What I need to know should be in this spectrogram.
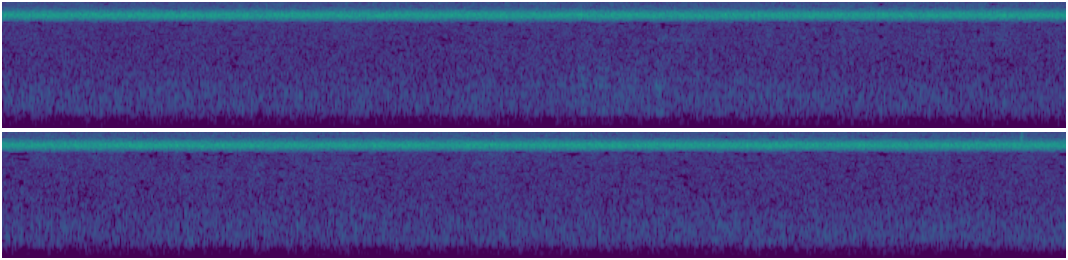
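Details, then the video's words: Crickets singing on a warm summer evening among fireflies: one unbroken, very high, shrill trill holds steady from start to finish, with almost nothing else audible. "Fireflies and Crickets - Calming sounds of the night"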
